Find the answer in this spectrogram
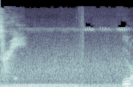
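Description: Insects giving a steady high-pitched drone in the background, over a low rumble on the microphone that cuts off abruptly a little over a second in.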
